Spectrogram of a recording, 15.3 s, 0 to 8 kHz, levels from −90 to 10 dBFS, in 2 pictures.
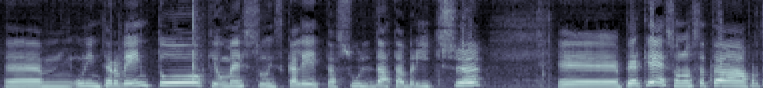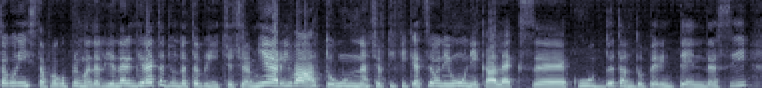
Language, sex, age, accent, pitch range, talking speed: Italian, female, 30-49, native, 200-255 Hz, 150 wpm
